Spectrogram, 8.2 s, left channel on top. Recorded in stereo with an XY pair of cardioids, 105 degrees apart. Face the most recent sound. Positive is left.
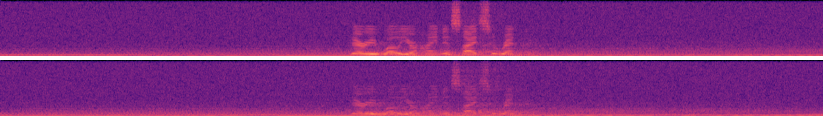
turn(degrees=50)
